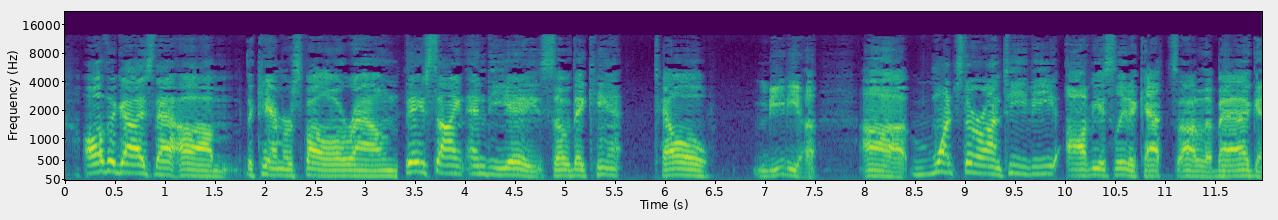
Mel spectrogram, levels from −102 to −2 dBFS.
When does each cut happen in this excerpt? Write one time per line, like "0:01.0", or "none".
0:03.3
